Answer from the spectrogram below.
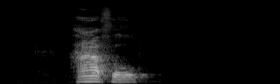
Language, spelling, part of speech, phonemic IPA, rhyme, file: Dutch, havo, proper noun, /ˈɦaː.voː/, -aːvoː, Nl-havo.ogg
- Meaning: initialism of Hoger algemeen voortgezet onderwijs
